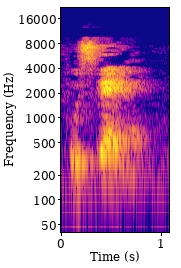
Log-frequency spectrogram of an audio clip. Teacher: remember that D sounds more like a TH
